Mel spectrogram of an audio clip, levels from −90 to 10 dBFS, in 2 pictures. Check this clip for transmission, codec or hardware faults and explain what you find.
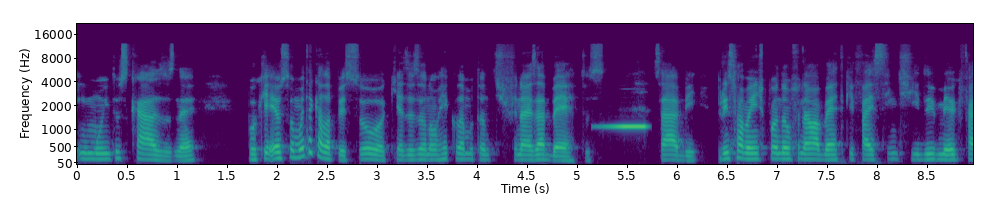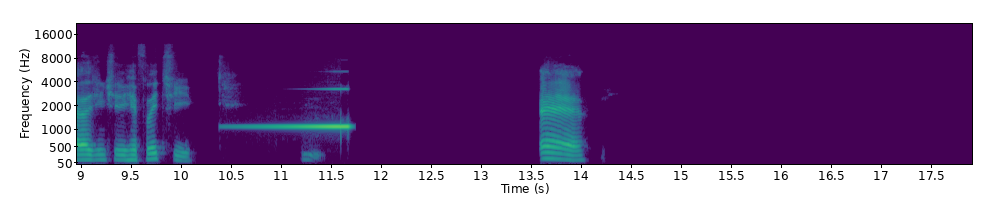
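The speech carries loudspeaker feedback squeal twice, from 5.14 to 5.74 s and from 10.37 to 11.74 s. Both times a single 1.1 kHz tone swells out of the speech until it sits roughly 10 dB above it, rising within a fraction of a second the first time and over about a second the second time. A microphone is picking up the loudspeaker it feeds, and at that frequency the loop has more gain than loss. Unlike a steady interference whistle, it grows on its own.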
